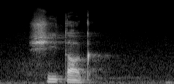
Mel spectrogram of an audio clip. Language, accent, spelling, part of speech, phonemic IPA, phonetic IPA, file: Armenian, Eastern Armenian, շիտակ, adjective / adverb, /ʃiˈtɑk/, [ʃitɑ́k], Hy-շիտակ.ogg
- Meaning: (adjective) 1. straight, upright, direct 2. straightforward, honest, frank 3. right-side-out; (adverb) 1. in a straight, upright, direct manner 2. straightforwardly, honestly, frankly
